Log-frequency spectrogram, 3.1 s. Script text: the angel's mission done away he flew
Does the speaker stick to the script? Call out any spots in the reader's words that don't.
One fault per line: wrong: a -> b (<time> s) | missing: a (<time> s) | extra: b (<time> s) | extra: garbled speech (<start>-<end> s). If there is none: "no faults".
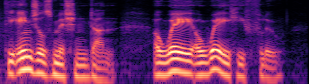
extra: away (1.9 s)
